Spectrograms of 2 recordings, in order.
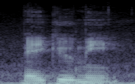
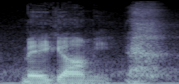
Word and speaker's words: Megami: a bigger View shin megumi tensei totally said it wrong Megami for some reason like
